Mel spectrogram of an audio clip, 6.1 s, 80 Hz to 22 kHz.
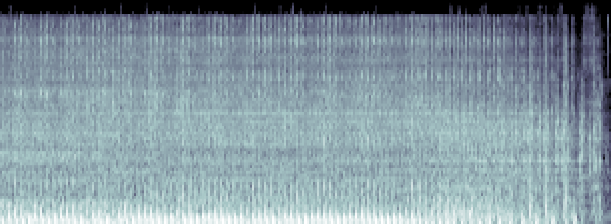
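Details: Tecumseh HMSK80 snow blower engine, started warm at full throttle after fixing no-spark fault (shutoff switch contact bent clear): small single fires at a fast, even pulse with no misses, then shuts off cleanly; running healthy.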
